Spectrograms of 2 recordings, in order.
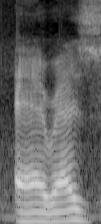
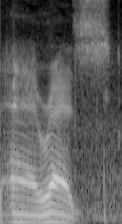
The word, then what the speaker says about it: aire: I think it's called an Airez. I don't know how that's pronounced. Air. Sounds very French. Exactly, it is French.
